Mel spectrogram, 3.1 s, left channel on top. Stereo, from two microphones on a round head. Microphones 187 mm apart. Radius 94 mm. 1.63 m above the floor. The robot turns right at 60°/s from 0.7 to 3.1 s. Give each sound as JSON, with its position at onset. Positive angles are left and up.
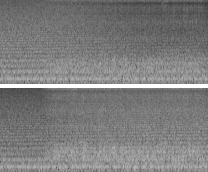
{"t": 0.0, "sound": "a drone", "side_deg": 30}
